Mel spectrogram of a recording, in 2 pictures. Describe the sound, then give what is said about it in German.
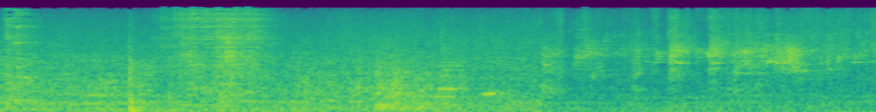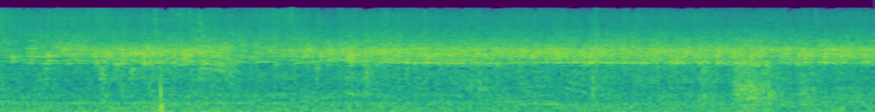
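Minced pork for the dish minchi sizzles in a pan in the kitchen of a pensioners' club in Macau. A steady hiss swells and holds after a few opening clinks and clatters of kitchen utensils. “In der Küche brutzelt gehacktes Schweinefleisch.”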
